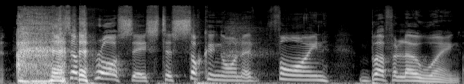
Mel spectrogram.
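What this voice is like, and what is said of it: Put-on English accent. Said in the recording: “Can you speak like this, like an English accent?”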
